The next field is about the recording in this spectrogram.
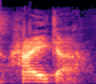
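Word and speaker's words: Haigha: His name is Hagar. He pronounced it so as to rhyme with mare.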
